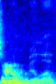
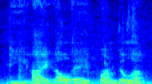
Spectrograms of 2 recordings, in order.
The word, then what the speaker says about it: Brambilla: My last name is Brambilla. is my previous name. Tell me, how do you say it again? The last name, B-R-A-M-B-I-L-A, Brambilla.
